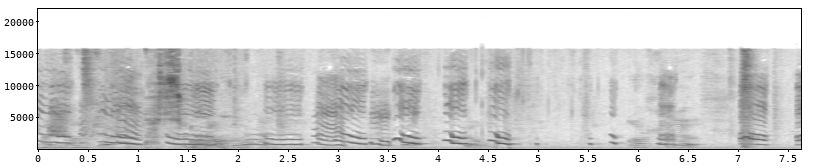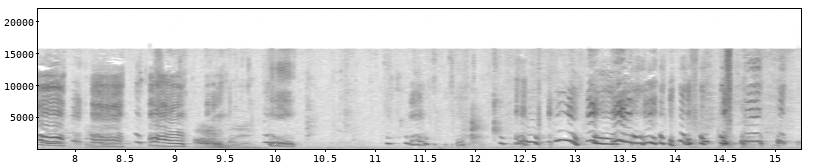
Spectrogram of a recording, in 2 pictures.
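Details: Three-week-old Dachshund puppies from Myrtle's O litter, very vocal and unhappy to be away from their mother: a rapid stream of short, high, wavering whines and yelps, many pups overlapping, with a human voice faintly underneath.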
